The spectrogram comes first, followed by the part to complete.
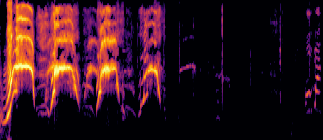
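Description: A child screaming four times in quick succession, each shrill scream rising and then falling in pitch.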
